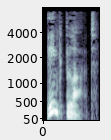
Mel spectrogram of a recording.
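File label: "inkblot", British English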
